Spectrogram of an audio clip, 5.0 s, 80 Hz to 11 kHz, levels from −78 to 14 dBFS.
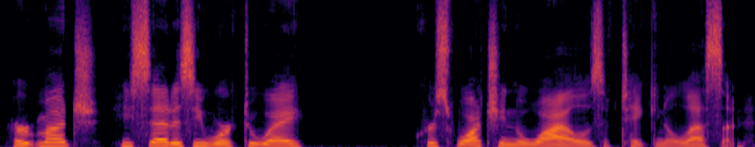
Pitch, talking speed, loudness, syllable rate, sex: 190 Hz, 205 wpm, -19 LUFS, 5.7 syllables/s, female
